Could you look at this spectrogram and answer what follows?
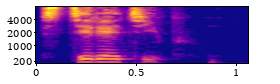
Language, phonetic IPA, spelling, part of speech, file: Russian, [sʲtʲɪrʲɪɐˈtʲip], стереотип, noun, Ru-стереотип.ogg
- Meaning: stereotype (a conventional, formulaic, and oversimplified conception, opinion, or image)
